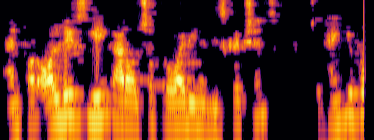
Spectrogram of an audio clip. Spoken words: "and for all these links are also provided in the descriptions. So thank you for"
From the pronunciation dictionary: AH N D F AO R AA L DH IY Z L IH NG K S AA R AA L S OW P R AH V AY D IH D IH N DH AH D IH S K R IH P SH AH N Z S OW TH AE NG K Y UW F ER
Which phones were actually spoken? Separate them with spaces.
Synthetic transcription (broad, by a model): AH N D F AO R AA L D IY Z L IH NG K AA R AA L S OW P R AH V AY IH D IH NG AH D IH S K R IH P SH AH N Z S OW T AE NG K Y UW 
